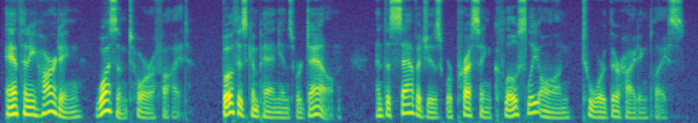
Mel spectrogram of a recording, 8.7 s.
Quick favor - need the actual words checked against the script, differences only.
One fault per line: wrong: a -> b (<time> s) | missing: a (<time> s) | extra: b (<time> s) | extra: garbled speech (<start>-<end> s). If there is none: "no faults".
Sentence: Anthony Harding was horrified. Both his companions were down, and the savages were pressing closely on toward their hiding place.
wrong: was -> wasn't (1.2 s)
